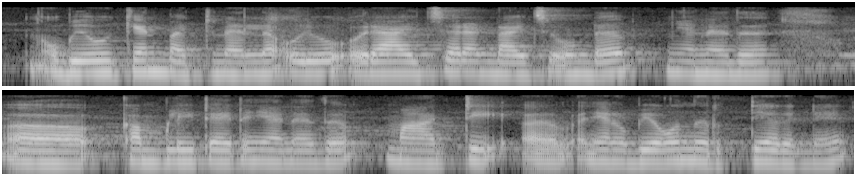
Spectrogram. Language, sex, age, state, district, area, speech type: Malayalam, female, 30-45, Kerala, Palakkad, rural, spontaneous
